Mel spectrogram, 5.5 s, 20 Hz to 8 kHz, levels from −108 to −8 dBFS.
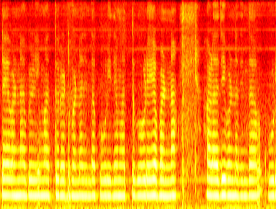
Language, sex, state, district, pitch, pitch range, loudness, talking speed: Kannada, female, Karnataka, Bidar, 220 Hz, 215-220 Hz, -16 LUFS, 130 wpm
